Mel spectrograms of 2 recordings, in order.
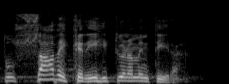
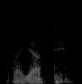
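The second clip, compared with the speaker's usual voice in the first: hushed, low and soft; soft voice of God; 9 semitones lower, 16 dB quieter than usual. Acted. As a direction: say it gently like a quiet inner voice. Voz suave del Espíritu Santo. (voz suave y baja, casi en susurro)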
